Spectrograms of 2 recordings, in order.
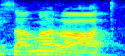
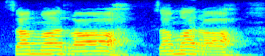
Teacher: یہاں پر ہمیں اس تا کا ہا نہیں بنانا، یہ ہے لمبی تا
